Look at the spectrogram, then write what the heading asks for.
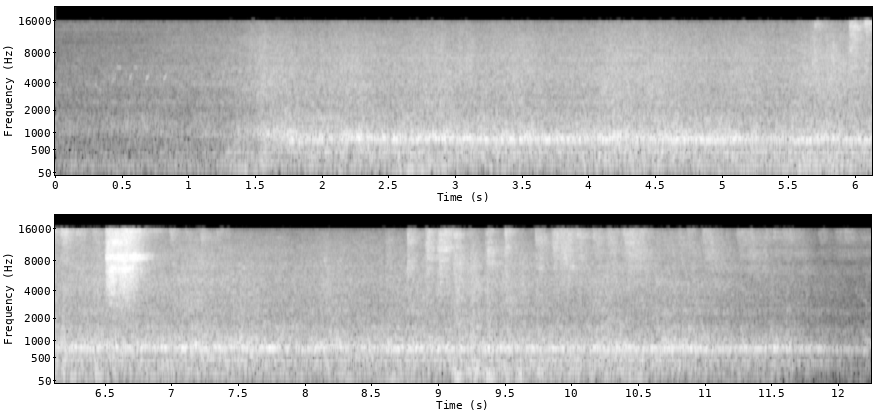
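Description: Red S-Bahn electric multiple unit passing close beneath, a steady rumble over the rails with a steady high whine from about a second and a half in. There is a brief hiss about halfway, and the sound fades slightly near the end.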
